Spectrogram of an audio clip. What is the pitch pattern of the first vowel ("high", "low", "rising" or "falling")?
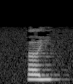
high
